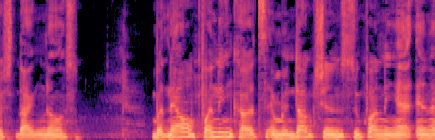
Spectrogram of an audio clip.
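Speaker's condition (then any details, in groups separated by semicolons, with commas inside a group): ALS; ALS, upper body affected, legs spared; over one year since diagnosis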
